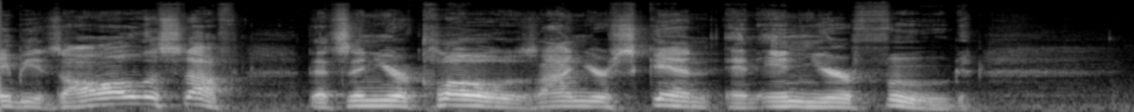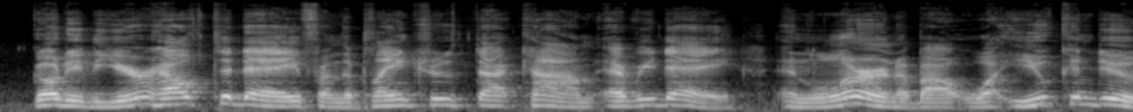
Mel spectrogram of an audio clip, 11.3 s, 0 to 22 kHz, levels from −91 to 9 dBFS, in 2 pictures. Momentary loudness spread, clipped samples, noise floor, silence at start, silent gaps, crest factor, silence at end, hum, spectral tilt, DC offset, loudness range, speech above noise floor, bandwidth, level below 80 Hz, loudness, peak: 9 LU; under 0.1%; -52 dBFS; 0 s; none; 18 dB; 0 s; none; -5 dB/octave; under 0.1%; 3 LU; 33 dB; 17 kHz; -56 dBFS; -18 LUFS; -2 dBFS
